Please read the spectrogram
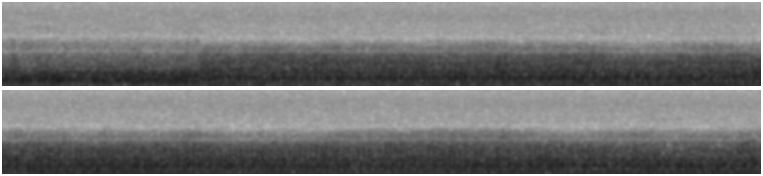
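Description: Steady engine drone of a tour vehicle heard from inside it: an even, constant hum that settles in about a second in.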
